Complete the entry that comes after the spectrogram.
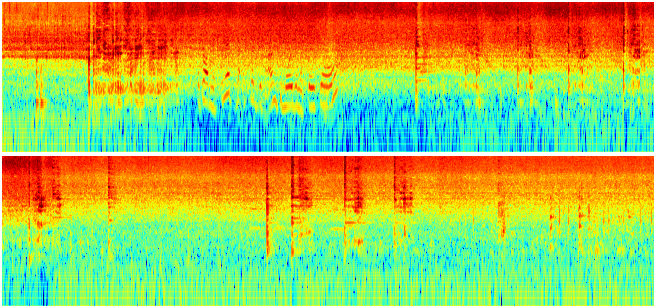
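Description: Hot oil sizzling in a wok as fish sauce is added to chopped aromatics, then mushrooms and red chillies are stir-fried, with a metal spatula scraping and tapping the wok. The sizzle is louder for about the first ten seconds and then softens, and sharp spatula clicks stand out through it.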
